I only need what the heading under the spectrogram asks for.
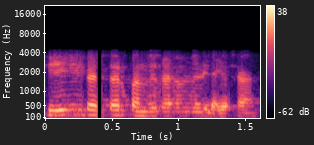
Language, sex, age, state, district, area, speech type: Hindi, male, 18-30, Uttar Pradesh, Mirzapur, rural, conversation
